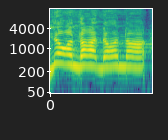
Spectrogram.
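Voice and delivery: high, loud mock kid scream; screaming back. Sister screaming back at her brother, loud high denial. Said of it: "scream back to him".

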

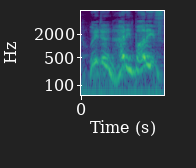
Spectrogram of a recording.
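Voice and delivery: high, rapid mock holler; Mister Krieg impression. Neighbour teasing Wilkins about digging, high impression. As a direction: imitate the prying neighbour. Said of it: "he was like".

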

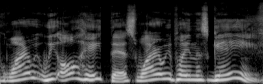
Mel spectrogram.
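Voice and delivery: put-on pleading kid. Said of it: "That was me trying to negotiate".

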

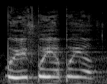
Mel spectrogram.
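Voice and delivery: very high-pitched playful cheer; silly high sign-off. Pretend. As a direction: squeal it out in a tiny high voice.

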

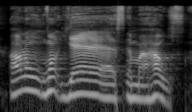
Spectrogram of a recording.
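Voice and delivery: usual speaking voice

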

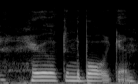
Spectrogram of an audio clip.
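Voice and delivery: plain reading voice

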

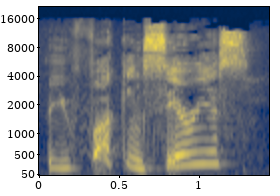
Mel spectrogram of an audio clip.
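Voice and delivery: high incredulous are you serious; retelling how he reacted to the coworker, incredulous; disbelief.

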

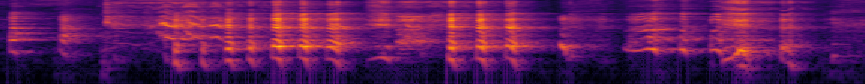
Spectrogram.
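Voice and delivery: high shrieking laughter; loud laugh. Real, not acted. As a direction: burst out laughing hard. Hearing licked his taint.

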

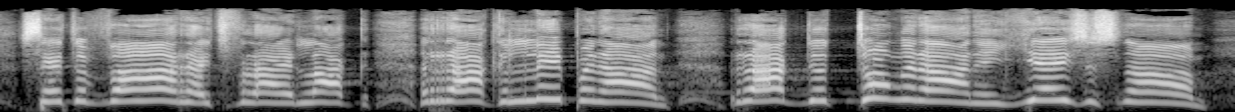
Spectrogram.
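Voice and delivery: loud, high, shouted prayer with long cries; impassioned revival preacher at full volume; full-force preaching. Real, not acted. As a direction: cry out commands in fervent prayer.

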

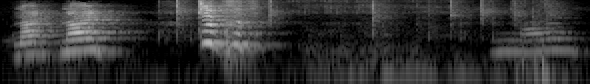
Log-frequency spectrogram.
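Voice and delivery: high, loud panicked cry; panicking gamer. Real, not acted. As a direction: panic and scramble for escape. Gamer panics, grabs jump pad.

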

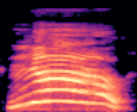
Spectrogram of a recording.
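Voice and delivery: long, high, loud cry of No; heartbroken scream. A narrator's reading. Child seeing parents shot, heartbroken high scream. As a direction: wail it out in anguish. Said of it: "I screamed in heartbreak".

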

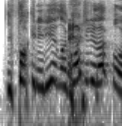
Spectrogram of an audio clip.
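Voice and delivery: very high, loud exasperated yell; mock furious yell. Yelling at the friend who set off the alarm, mock furious. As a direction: shriek it at your mate in mock fury.

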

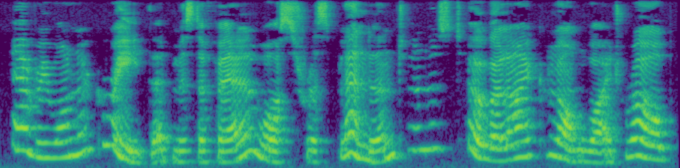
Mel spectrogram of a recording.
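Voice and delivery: ordinary delivery, nothing marked

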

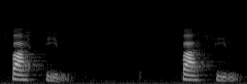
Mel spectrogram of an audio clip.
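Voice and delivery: "fácil" with a firm first syllable, FA-cil; stress on FA. Shown as a demonstration. Teacher modelling the word for learners, "fácil" stressed on FA. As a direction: hit the FA of "fácil", let cil drop. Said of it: "La sílaba fuerte es".

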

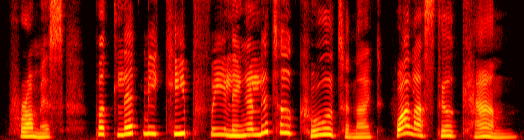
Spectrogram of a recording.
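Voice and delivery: openly in love Crowley, a little wry; Crowley loving. A narrator's reading. Crowley's voice in narration.

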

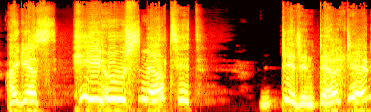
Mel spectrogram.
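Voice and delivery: high, slow spooky horror-host voice; jack o lantern voice. Acted. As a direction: ham it up like a Halloween show host. Horror-show host closing the tale.

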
